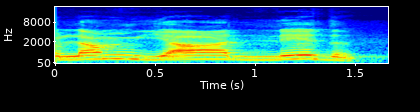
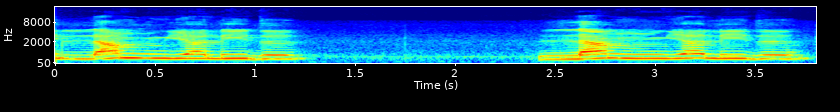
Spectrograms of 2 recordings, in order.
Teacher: کی زیر کو بھی مجہول پڑھتے ہیں، یہ دو غلطیاں ہوگی، ایک تو لام کے بعد یا کو لمبا نہیں کرنا، دوسرے لام کی زیر کو مجہول نہیں پڑھنا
